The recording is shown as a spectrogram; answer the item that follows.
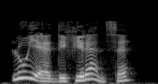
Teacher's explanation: We ask a question and we use rising intonation at the end of the sentence.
